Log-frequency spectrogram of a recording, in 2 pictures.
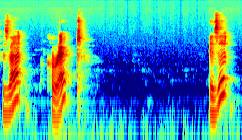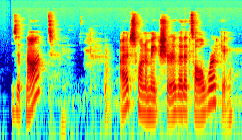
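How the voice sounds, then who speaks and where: A woman's voice: sits low, big pitch swings, a little slow, long pauses, slight background noise. A woman hosting a casual livestream, chatting informally and often interrupting herself as she goes. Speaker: podcast host and creator.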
